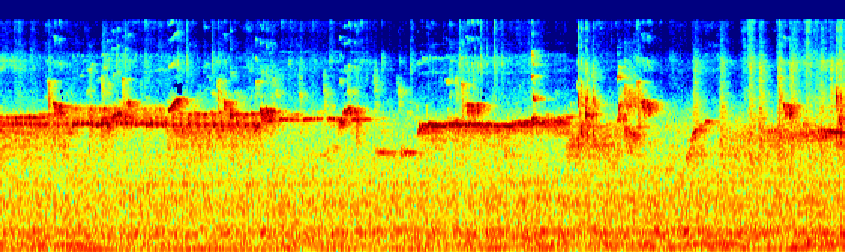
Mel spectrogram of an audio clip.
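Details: Pet canary song recorded at home: long sustained trills held steadily, then jumping to higher or lower pitches, with short squeaky bursts and chips breaking the rolls over several seconds; a faint low hum lies beneath.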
